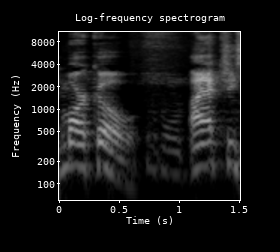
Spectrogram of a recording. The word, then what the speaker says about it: Marco: Marco, not Marca. I said Marco.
